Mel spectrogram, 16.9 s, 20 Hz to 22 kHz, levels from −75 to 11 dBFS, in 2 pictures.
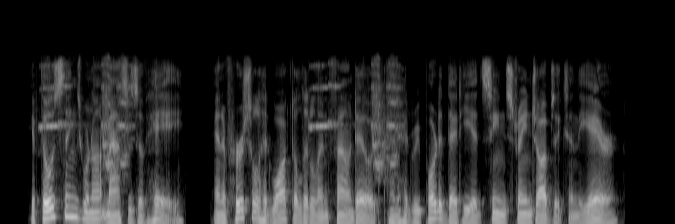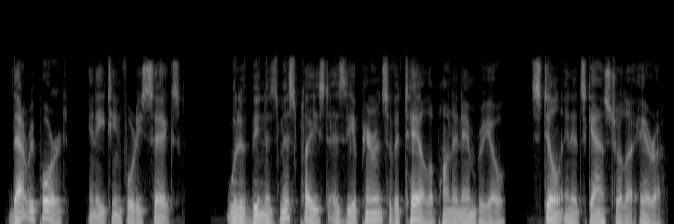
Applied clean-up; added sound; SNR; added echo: none; Door; 14 dB; none.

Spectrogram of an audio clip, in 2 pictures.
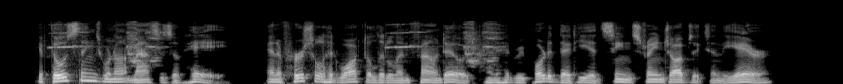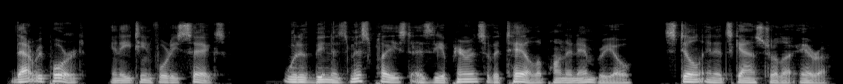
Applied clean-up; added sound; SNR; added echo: classical method Wiener filter.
